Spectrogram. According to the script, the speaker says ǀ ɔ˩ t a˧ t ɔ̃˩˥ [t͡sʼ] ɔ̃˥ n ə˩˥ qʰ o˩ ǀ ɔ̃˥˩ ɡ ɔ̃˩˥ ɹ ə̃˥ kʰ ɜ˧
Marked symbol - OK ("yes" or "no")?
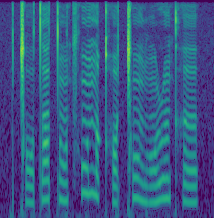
no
